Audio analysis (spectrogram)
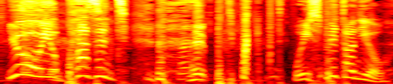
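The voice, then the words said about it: Bad put-on French accent. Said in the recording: “That's my worst French accent.”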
